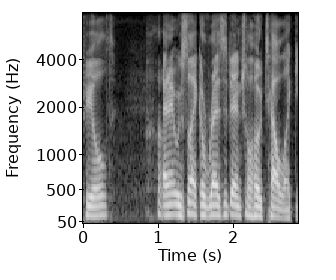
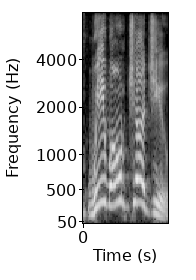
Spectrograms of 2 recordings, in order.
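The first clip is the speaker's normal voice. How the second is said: put-on mid-Atlantic accent; 13 semitones higher, slower than usual. Old-timey ad bit.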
